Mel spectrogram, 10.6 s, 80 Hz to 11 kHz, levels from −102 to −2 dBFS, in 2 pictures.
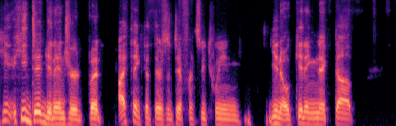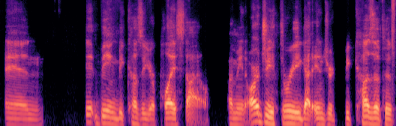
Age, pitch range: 20-39, 115-150 Hz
